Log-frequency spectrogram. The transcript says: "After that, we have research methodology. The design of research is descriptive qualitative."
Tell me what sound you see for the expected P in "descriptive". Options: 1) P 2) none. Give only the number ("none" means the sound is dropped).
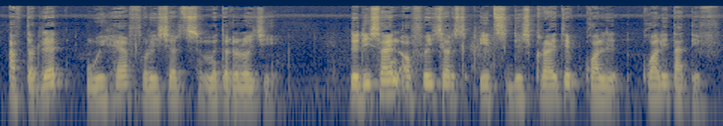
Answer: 2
